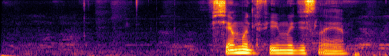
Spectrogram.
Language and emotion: Russian, neutral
